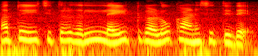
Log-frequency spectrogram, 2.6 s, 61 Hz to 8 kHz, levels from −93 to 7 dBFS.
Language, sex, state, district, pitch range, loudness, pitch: Kannada, female, Karnataka, Bangalore, 215-245 Hz, -15 LUFS, 235 Hz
